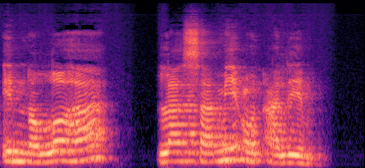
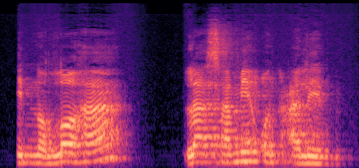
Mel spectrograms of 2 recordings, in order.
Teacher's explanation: Itu lamnya pendek, satu harokat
